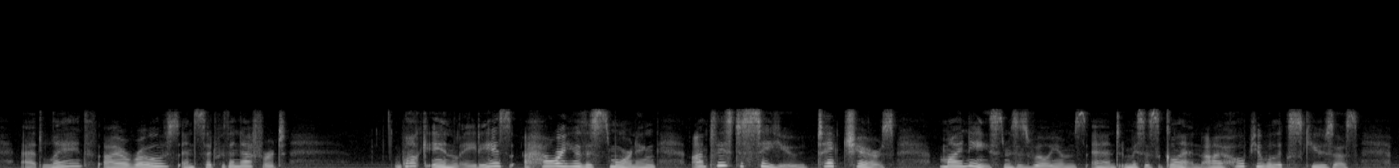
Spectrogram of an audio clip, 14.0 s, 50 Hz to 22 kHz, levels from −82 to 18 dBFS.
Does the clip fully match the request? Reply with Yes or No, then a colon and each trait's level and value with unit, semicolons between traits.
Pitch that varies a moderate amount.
No: wide, 6.2 semitones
